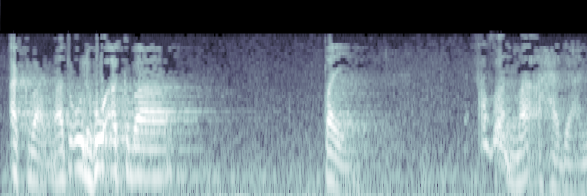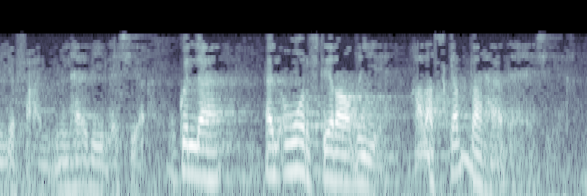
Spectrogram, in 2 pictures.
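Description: A man's voice: mid-range voice, a little hiss or hum. Man teaching in an echoey hall. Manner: lively, demonstrative, wry asides. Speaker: teacher of Islamic law. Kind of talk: religious lesson. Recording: tinny phone-like sound in echoey hall.

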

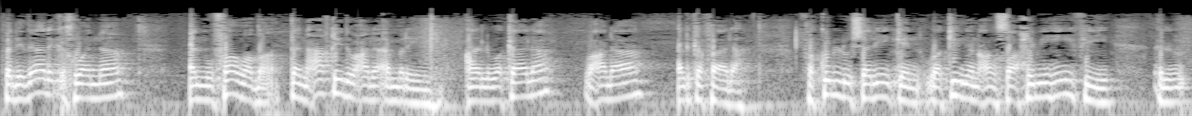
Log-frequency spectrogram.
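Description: Brief: man, mellow tone, lecturer on Islamic law who keeps putting questions to his class and answering them himself. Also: mid-range voice, moderate pace, a little hiss or hum. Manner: addresses listeners as brothers, poses and answers his own questions.

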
